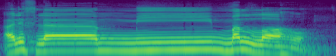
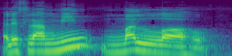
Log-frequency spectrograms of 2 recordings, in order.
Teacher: وی الله لا اله الا شروع کا دویمه طریقه سره چې د میم له حرکت ورکا او لفظ الله سره ملاو کا څنګه الف لام میم الله لکه څنګه چې ادغام دی کو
